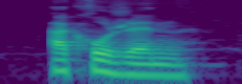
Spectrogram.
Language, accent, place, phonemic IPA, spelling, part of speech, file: French, France, Lyon, /a.kʁɔ.ʒɛn/, acrogène, adjective, LL-Q150 (fra)-acrogène.wav
- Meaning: acrogenous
